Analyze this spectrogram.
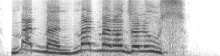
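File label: French male, voice; Pirates Of The Caribbean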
